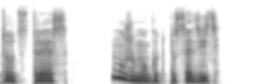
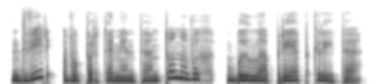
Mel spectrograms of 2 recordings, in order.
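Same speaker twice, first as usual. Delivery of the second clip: usual speaking voice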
